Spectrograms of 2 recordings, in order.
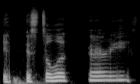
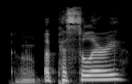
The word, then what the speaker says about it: epistolary: what's the genre called epistolitary epistolary epistolary yes I added an extra syllable there again not not myself in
